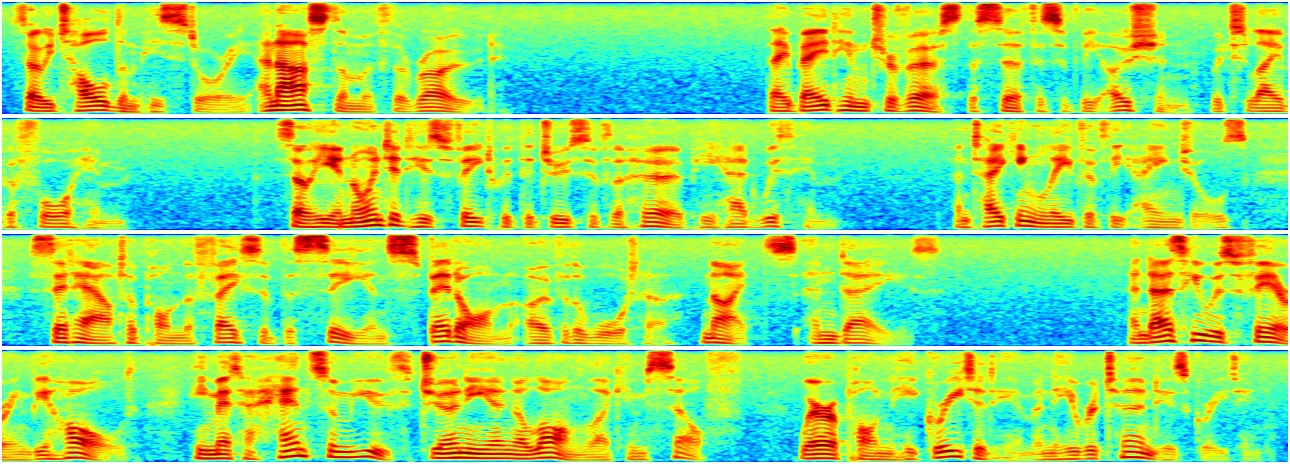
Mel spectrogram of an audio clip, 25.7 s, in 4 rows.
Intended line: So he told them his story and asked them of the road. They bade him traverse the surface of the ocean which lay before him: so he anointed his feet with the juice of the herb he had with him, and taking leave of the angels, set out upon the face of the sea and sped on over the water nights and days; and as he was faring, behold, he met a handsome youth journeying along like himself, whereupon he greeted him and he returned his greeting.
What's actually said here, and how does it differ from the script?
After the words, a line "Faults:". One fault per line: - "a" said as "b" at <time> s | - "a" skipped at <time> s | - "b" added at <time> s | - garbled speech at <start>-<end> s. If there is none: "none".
So he told them his story and asked them of the road. They bade him traverse the surface of the ocean which lay before him: so he anointed his feet with the juice of the herb he had with him, and taking leave of the angels, set out upon the face of the sea and sped on over the water nights and days; and as he was faring, behold, he met a handsome youth journeying along like himself, whereupon he greeted him and he returned his greeting.
Faults:
none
